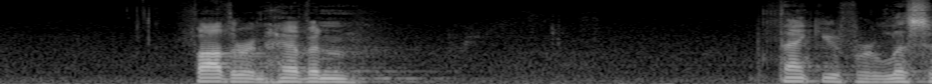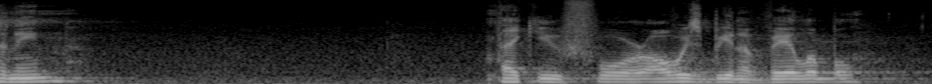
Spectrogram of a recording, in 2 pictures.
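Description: A middle-aged man speaks calmly into a microphone in a large echoing hall, with long pauses.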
